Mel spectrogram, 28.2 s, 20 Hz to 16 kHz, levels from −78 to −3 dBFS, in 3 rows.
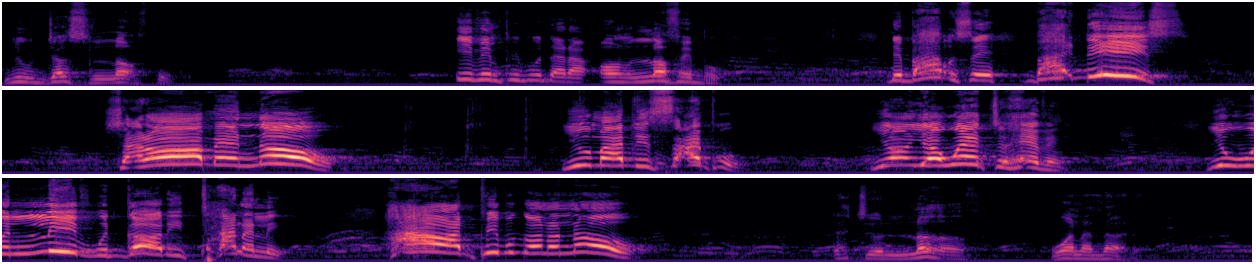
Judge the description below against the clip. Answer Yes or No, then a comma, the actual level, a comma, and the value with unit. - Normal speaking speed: No, slow, 95 wpm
